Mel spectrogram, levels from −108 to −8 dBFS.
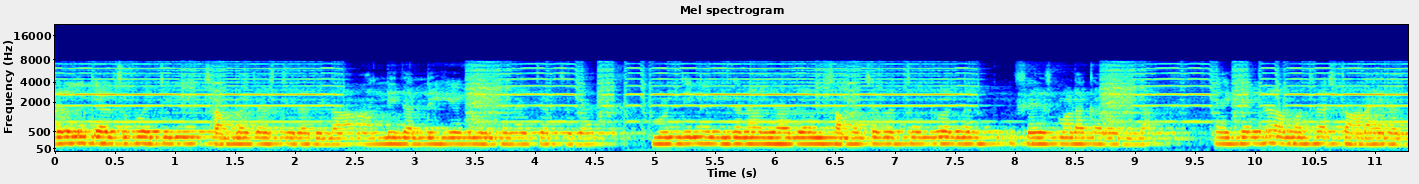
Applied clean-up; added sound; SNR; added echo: none; Bowed string instrument; 11 dB; none.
